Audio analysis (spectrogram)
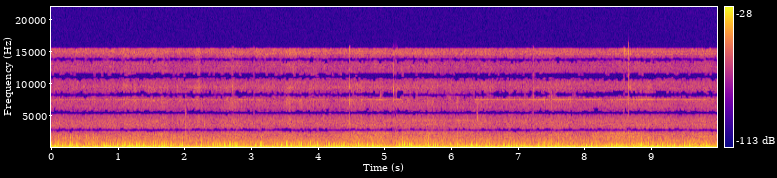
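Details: Rescued male flame tip Siamese named Boo, adopted in Clearwater, Florida, in 2014, purring steadily: a soft rhythmic rumble without pauses, accompanied by faint scattered clicks, a constant low hum and high electronic whine.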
